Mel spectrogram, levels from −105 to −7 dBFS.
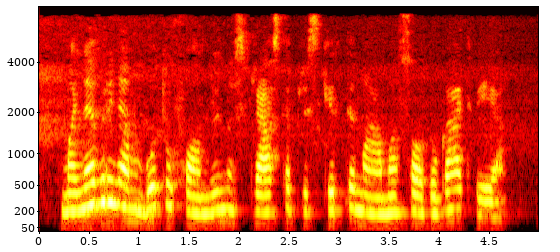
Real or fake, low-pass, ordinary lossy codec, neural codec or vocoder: fake; 7.2 kHz; MP3, 48 kbps; vocoder, 24 kHz, 100 mel bands, Vocos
